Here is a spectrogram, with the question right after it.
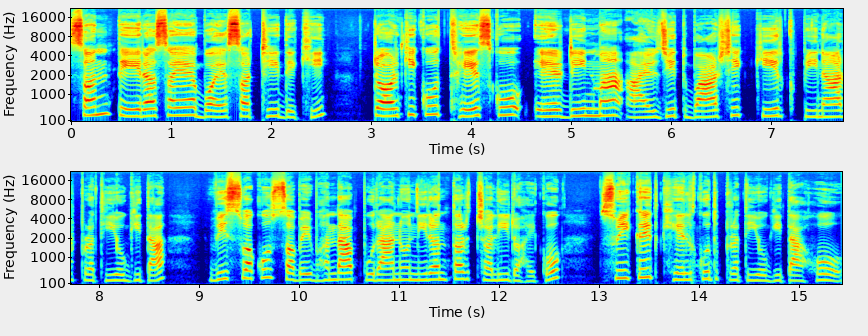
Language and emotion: Nepali, neutral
